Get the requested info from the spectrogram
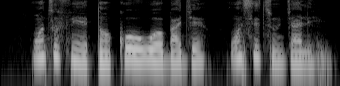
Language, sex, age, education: Yoruba, male, 15-29, tertiary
